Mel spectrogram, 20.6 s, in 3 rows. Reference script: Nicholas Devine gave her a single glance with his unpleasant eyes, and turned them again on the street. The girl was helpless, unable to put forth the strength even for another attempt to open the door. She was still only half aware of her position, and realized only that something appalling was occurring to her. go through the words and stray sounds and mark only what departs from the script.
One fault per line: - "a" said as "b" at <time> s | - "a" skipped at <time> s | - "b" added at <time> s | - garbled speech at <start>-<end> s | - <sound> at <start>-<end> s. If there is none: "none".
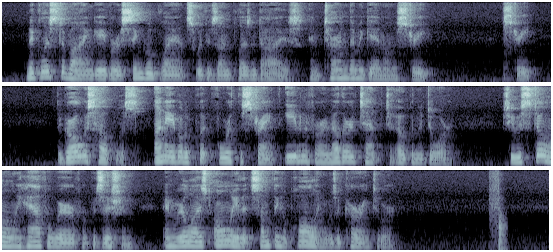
- "street" added at 6.3 s
- thud at 19.8-20.1 s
